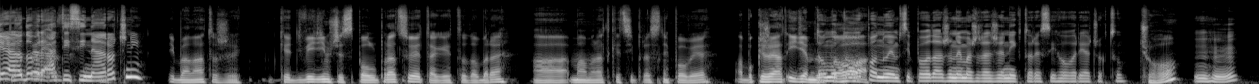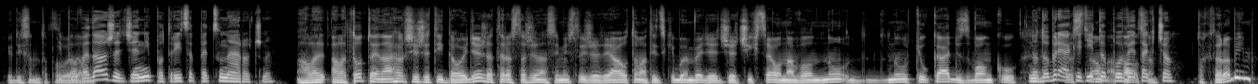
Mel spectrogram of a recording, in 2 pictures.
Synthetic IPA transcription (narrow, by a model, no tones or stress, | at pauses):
nɔd̪ɔbɾɛat̪isinaːɾɔt͡ʃniː | ibanat̪ɔʒɛ | kɛɟʋiɟiːmʒɛspɔlupɾat͡sujɛt̪aɡjɛt̪ɔd̪ɔbɾɛː | amaːmɾaːt̪kɛcsipɾɛsɲɛpɔʋɪɛ | alɛbɔkɛʒɛjaiɟɛmd̪ɔmuɔɦ̪ɔɔapanujɛmsipɔʋɛd̪alʒɛɲɛmaːʒɾad̪ʒɛnikt̪ɔɾɛːsiɦɔʋɔɾɪat͡ʃɔxt͡suːt͡ʃɔm̩ɦ̩ | kɛd̪isɔmt̪ɔ̥pɔiʋɛpɔdaʋɛd̪alʒɛʒɛnipɔt̪ɾit͡sac̚pɛcsuːnaːɾɔt͡ʃnɛː | alɛʔalɛt̪ɔt̪ɔjɛnajɦɔɾʃɪɛʒɛt̪id̪ɔjɟɛʒat̪ɛɾast̪aːʒɛnasimisliːʒɛjaaʊt̪ɔmat̪it͡skibuɟɛmʋɛɟɪɛɟʒɛt͡ʃixt͡sɛɔnaʋɔnd̪nud̪nucukaɟvzʋɔŋkunɔd̪ɔbɾɛakɛcːit̪ɔppɔʋɪɛt̪akt͡ʃɔ | t̪akt̪ɔɾɔbiːm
